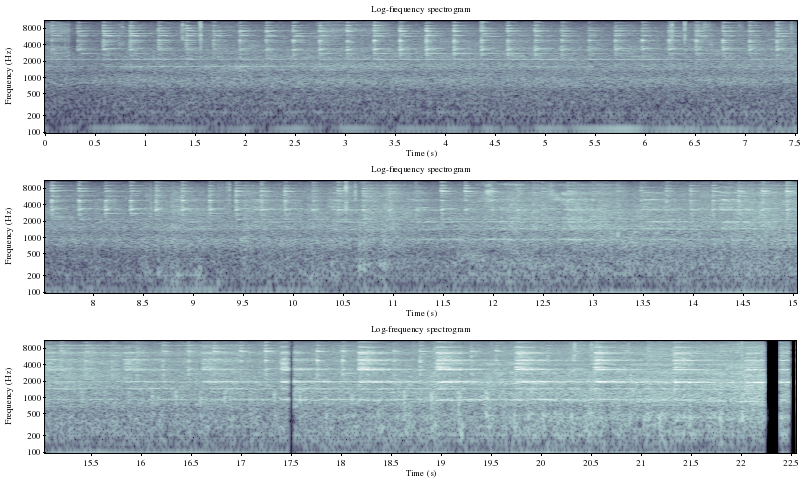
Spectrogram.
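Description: MBTA commuter rail train approaching with its cab car leading and the diesel locomotive pushing at the rear: a steady low engine hum that grows louder as the coaches come close and pass near the end. A grade-crossing bell dings rapidly and regularly over it.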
